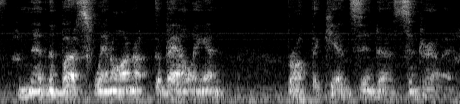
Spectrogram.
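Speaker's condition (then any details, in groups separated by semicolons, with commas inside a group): Parkinson's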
